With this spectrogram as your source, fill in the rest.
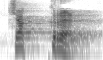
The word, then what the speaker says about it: Chakra: And here you will see Chakra, Chakra. So don't say Chakra, there is a single A. So it is a Chakra.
